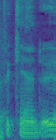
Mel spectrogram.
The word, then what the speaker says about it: Vikander: Alicia Vikander, is that how you say her name? – Yeah, Vikander, yeah.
